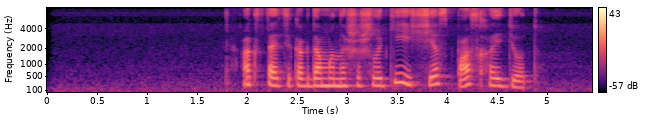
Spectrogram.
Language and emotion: Russian, neutral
